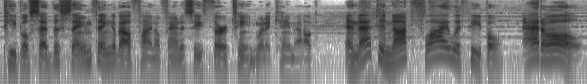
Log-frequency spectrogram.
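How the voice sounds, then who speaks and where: A man delivers an opinionated video game review with lively, swinging intonation. He is blunt and sarcastic, leaning hard on his points. His pitch is mid-range for a male voice, and music plays behind him. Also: brisk.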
